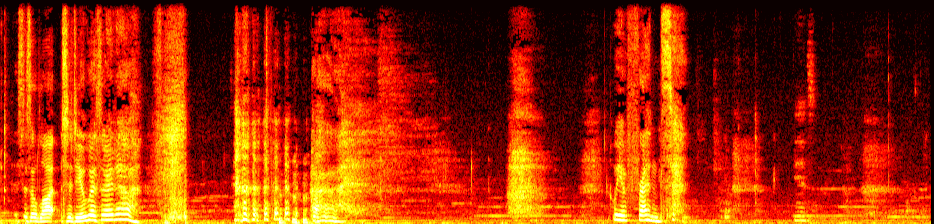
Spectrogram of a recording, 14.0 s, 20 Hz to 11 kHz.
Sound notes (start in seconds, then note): 3.5 laughter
